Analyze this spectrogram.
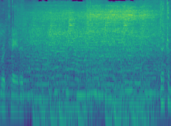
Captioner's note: grinding sound; upbeat music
